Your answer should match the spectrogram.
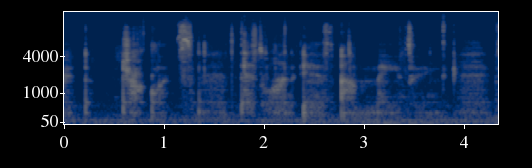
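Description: Soft whispering, with a few short clicks between the words.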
